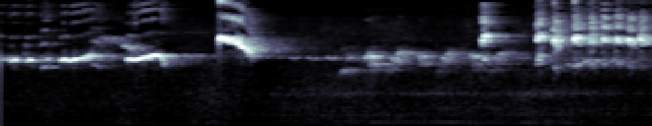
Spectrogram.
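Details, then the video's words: Masteran of an Oriental magpie-robin: steady whistled notes, a loud high downslurred call, soft warbling, then a burst of harsh, buzzy high-pitched notes. "Suara Masteran Kacer"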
